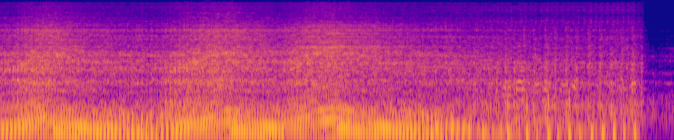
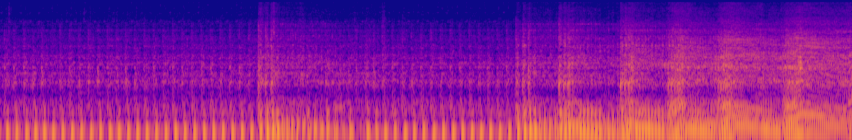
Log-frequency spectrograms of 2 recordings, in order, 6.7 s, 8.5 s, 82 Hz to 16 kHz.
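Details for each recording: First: Yamaha Vixion single-cylinder engine before rebuild: coarse, uneven clatter over a deep drone; rough noise traced to a worn balancer bearing, replaced in the repair. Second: Yamaha Vixion motorcycle engine after rebuild with new balancer bearings to cure rough noise, gears 1–5 checked normal: even, regular idle thump climbing cleanly through quick throttle blips, no knocks or rattles; sounds healthy.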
